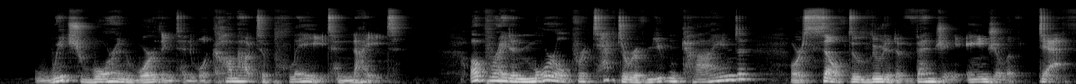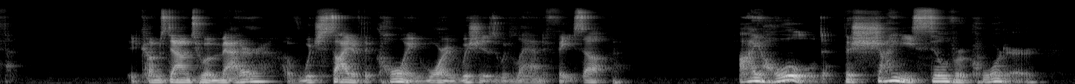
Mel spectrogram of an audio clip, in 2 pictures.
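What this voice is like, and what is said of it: Villain character voice. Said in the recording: “read these in Stryfe's voice ... do my Stryfe voice”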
